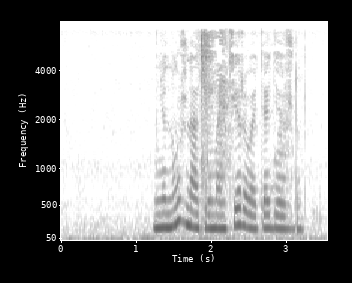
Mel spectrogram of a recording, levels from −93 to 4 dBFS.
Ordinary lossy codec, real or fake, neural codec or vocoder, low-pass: MP3, 32 kbps; fake; codec, 16 kHz, 16 kbps, FunCodec, trained on Chinese and English, 50 frames a second; 7.2 kHz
